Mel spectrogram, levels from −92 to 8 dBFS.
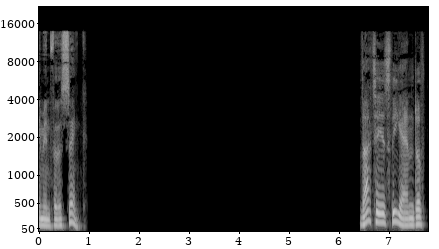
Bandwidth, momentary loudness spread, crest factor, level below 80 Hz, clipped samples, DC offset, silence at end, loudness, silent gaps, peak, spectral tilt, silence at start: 14 kHz; 9 LU; 20 dB; -58 dBFS; under 0.1%; under 0.1%; 0.1 s; -20 LUFS; 0.98-6.39 s; -6 dBFS; -5 dB/octave; 0 s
